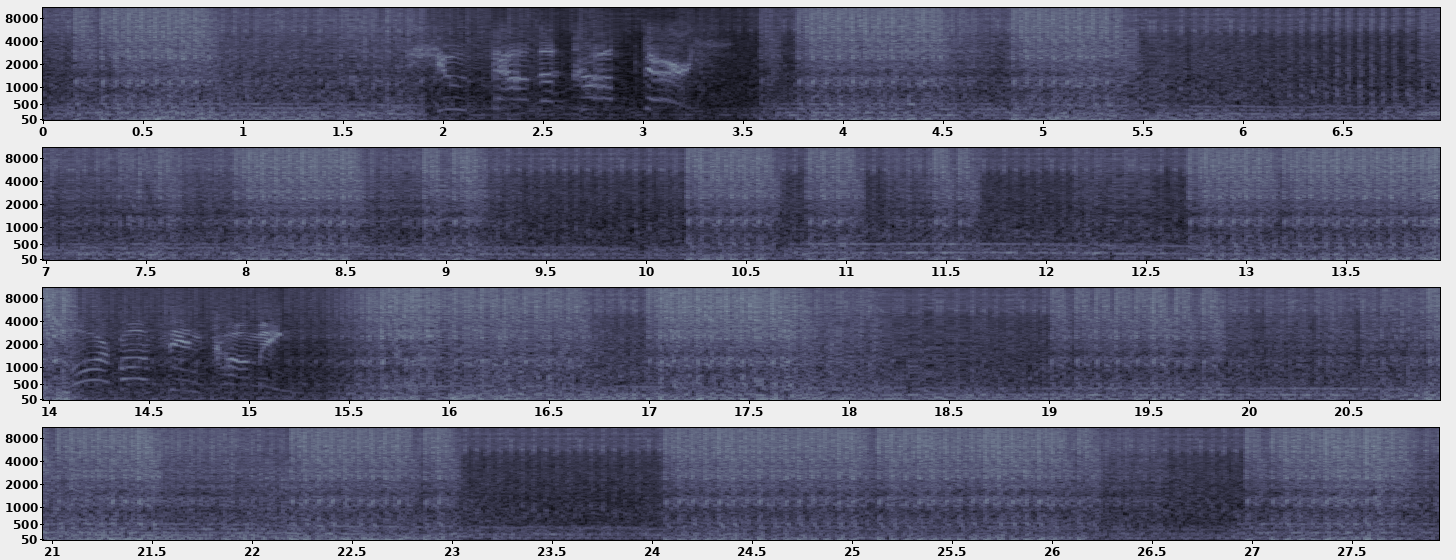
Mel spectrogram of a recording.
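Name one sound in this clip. A helicopter's rotor thumps as it flies.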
